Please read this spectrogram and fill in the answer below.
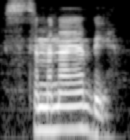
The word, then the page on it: aschiminaayaapii: Chisasibi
